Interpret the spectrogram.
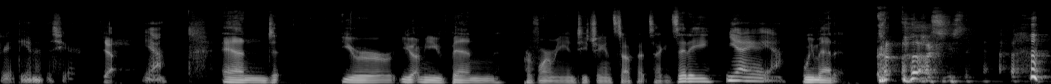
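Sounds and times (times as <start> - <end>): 
speech: 0.0 - 10.5
person clearing throat into the mic: 8.8 - 9.6
laughter: 8.8 - 10.5.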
